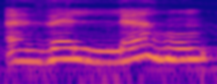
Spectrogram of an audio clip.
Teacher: تنوین کا جو نون تنوین ہے وہ ختم ہو جائے گا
